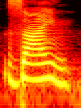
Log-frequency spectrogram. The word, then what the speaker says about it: Sein: Next, Sein. S is followed by E here. Sein means his.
